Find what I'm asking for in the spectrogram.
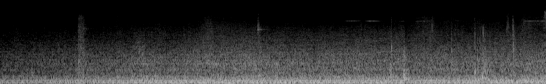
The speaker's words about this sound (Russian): На дороге останавливается автомобиль.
